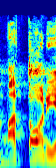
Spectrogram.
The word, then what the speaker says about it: Báthory: La condesa Erzbet Batori de Exed, porque le se, se pronuncia Báthory aparentemente, nació en Nibrator, en Hungría, en lo que ahora se conoce como Eslovaquia y Rumania, el 7 de agosto de 1560.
